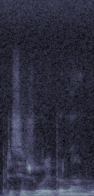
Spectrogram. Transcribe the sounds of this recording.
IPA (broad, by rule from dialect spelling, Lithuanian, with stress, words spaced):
pʲrʲɪsʲɪˈʒuːrɐɪ pʲɛr ˈlˠɐŋɡuː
